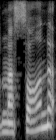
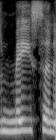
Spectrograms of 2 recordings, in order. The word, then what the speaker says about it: Masson: This involves Masson. I thought it was Mason at first, but he pronounces it Masson with a French accent.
